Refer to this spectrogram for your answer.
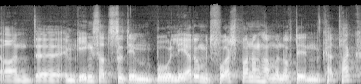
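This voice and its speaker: Noticeable background noise sits behind the speaker. He is a man talking fairly slowly. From Lower Bavaria, Germany. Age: 20s. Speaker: longboard maker. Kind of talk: interview. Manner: hesitant with frequent fillers.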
